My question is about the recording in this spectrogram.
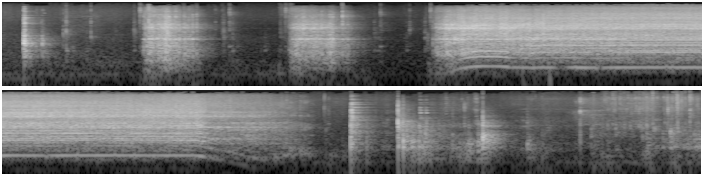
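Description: A blender liquefies tomatillos, onions, green chilies and garlic with a loud steady whir for about five seconds. Its motor pitch climbs as it spins up and drops as it stops, with scattered knocks and handling noises before and after.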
